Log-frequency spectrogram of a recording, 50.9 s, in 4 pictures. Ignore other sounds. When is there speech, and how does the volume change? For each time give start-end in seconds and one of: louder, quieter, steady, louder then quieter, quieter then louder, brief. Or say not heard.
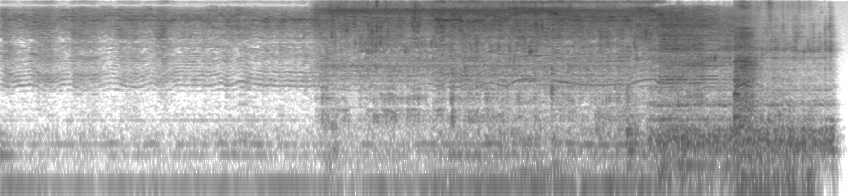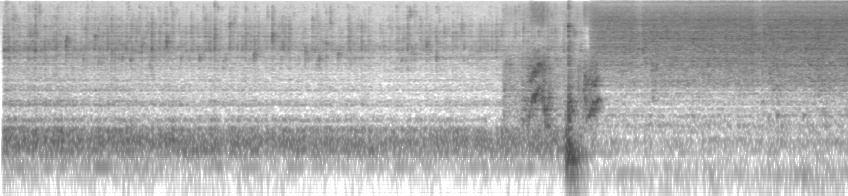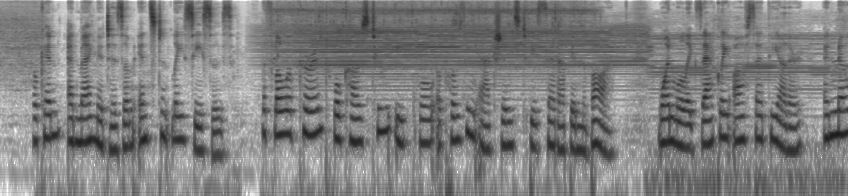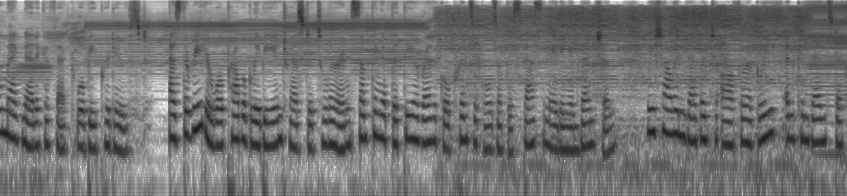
25.9-50.8 steady.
